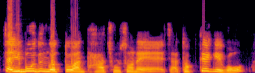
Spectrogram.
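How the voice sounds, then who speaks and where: Brisk woman teacher with a high voice. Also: sing-song, a little mellow, dry recording, dull audio. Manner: brisk, keeps saying "자", chatty asides to students. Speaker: literature teacher. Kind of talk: exam-prep lecture.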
